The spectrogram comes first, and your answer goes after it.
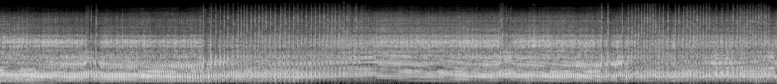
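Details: Mid-1950s Strunk Speed Demon chainsaw (likely the Pro, 24" bar), bar and chain off, unused since the early 70s. Screaming two-stroke pitch rises and sags every couple of seconds. Surging blamed on a carb needing a rebuild kit, dirty tank, ignition good.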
